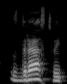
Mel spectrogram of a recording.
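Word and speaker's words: Здравствуйте: 그래서 우리 러시아에서 드라 소위를 사용하는 경우는 우리보다 위은 혹은 처음 만났을 때 모르는 사람한테 하는 인사는 드라스 이렇게 발음을 해 주시면 됩니다.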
